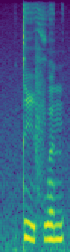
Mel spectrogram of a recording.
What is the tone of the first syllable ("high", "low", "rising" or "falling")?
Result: falling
